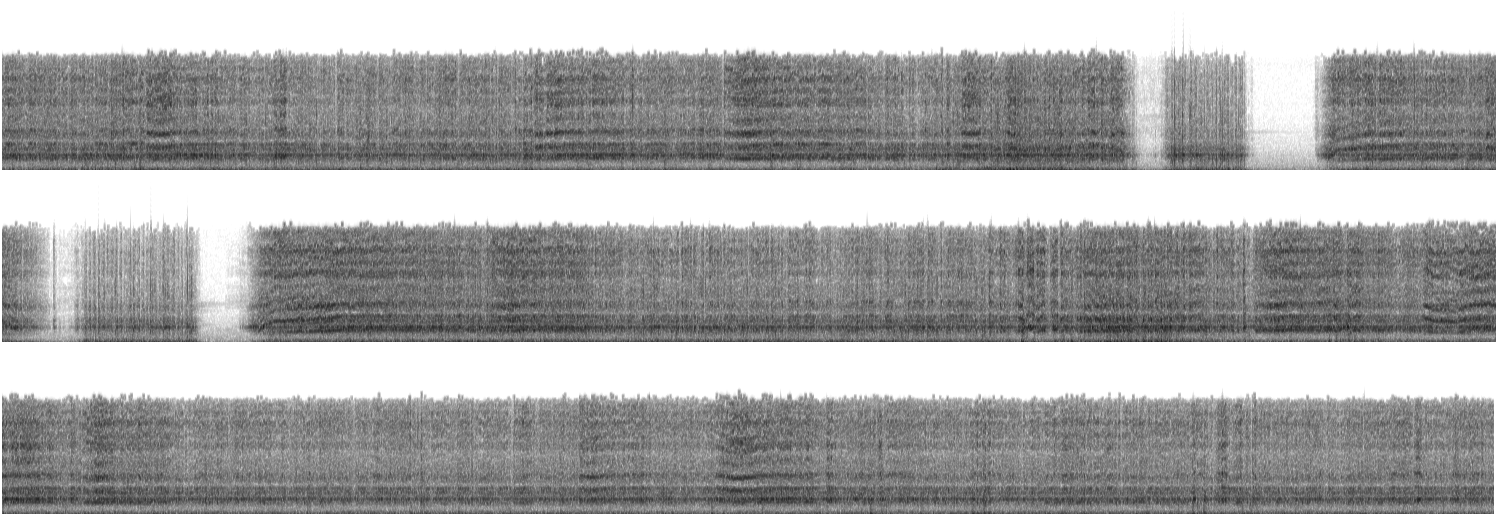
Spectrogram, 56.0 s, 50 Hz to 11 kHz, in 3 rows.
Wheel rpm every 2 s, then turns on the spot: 230, 230, 230, 230, 230, 230, 170, 30, 170, 50, 60, 220, 230, 230, 230, 240, 230, 230, 220, 230, 230, 230, 230, 230, 230, 230, 230, 230.
14-16 18-20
